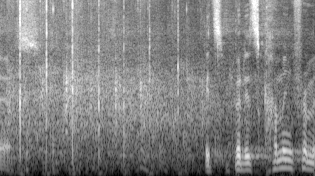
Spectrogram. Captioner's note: applause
